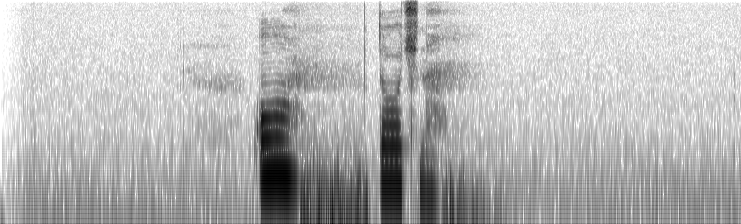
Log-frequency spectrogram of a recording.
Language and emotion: Russian, sad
